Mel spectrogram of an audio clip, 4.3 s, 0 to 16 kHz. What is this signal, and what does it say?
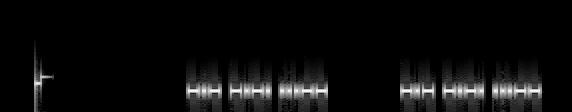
Morse code, heard as a keyed tone, about 42 wpm, 700 Hz. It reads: KC3 KC3
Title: USA Call Sign Prefixes - Repeated 2x - 45wpm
